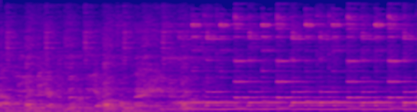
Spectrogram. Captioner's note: quick chimes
